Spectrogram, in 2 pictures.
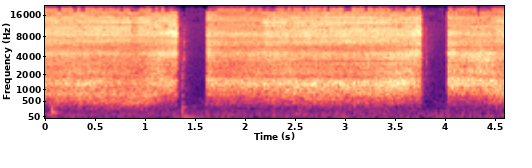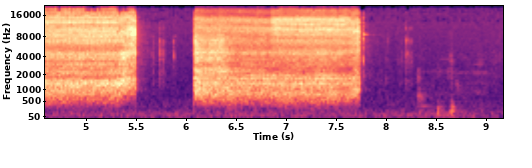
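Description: An airbrush lays down a second coat of paint on a perch pattern, three steady hissing bursts broken by short pauses, close and alone, before the spray cuts off and faint handling noises remain.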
